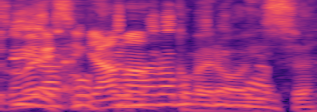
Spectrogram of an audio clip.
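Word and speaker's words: Rois: Come Royce. Si scrive R O I S, Royce.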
